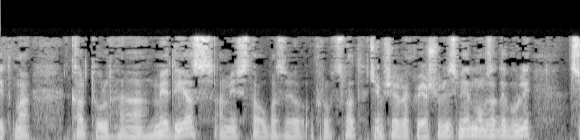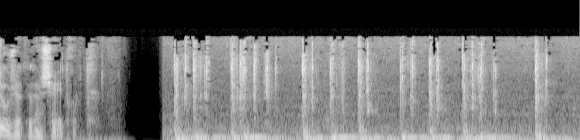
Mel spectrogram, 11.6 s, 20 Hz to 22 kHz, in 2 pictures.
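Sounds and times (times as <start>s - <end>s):
speech: 0.0s - 6.8s
computer keyboard typing a website address: 7.5s - 11.4s.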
